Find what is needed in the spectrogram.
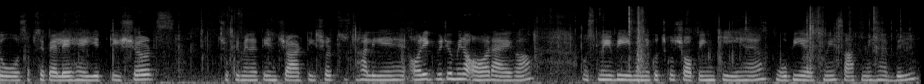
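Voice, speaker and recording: Over light background noise, a woman speaks at a moderate pace in a monotone, flat intonation. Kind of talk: casual shopping haul vlog. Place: home room. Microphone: phone near.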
